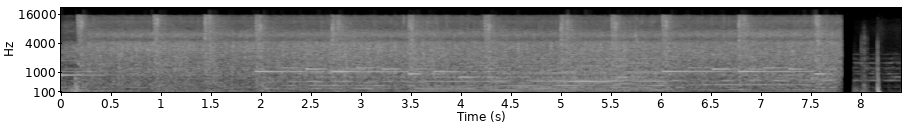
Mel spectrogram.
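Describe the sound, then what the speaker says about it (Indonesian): Heavy rain with strong wind in Malang, a steady dense downpour drumming on surfaces, loud and continuous throughout with no talk, ending in a brief cut near the close. "Hujan lebat disertai angin kencang terjadi di Kota Malang"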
